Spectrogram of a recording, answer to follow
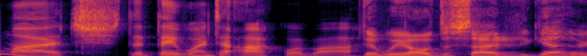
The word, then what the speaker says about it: Aqaba: Oh, so then they just liked you guys so much that they went to Aqaba. That we all decided together. Am I saying it right? Aqaba? Yeah.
